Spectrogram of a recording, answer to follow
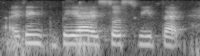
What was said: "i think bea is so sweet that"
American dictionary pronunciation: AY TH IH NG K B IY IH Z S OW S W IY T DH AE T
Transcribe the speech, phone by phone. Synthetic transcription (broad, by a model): AY T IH NG K B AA IH Z S OW S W IY T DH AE T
